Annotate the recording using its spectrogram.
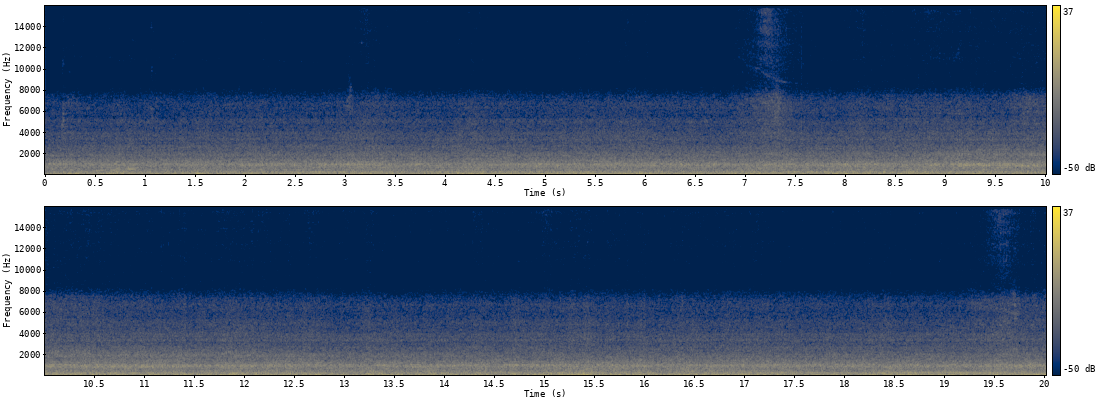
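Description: Steady car engine and road noise heard inside the cabin of a car moving in slow traffic, with a low hum underneath.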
